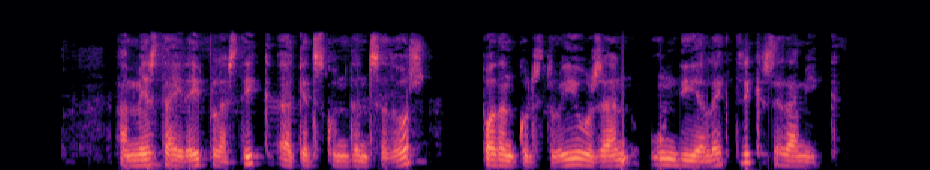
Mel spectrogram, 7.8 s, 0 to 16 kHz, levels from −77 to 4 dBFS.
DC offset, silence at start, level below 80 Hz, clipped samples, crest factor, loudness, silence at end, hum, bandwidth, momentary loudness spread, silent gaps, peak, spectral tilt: under 0.1%; 1 s; -54 dBFS; under 0.1%; 20 dB; -21 LUFS; 0.8 s; none; 8 kHz; 7 LU; 3.71-4.02 s, 6.87-6.92 s; -2 dBFS; -4.5 dB/octave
